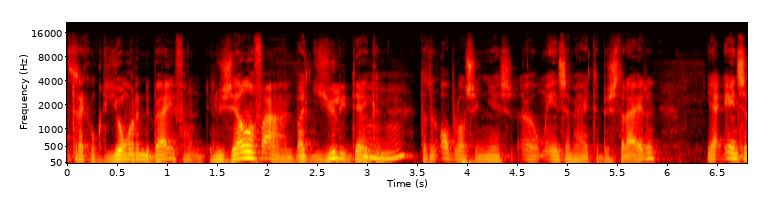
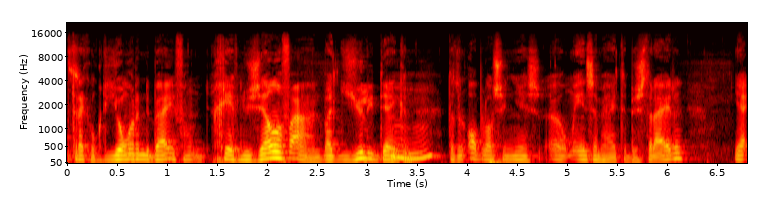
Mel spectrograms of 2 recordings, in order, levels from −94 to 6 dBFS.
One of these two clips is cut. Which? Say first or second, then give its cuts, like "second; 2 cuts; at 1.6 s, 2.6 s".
first; 1 cut; at 1.4 s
